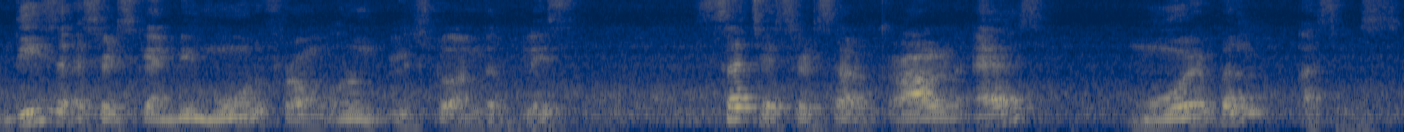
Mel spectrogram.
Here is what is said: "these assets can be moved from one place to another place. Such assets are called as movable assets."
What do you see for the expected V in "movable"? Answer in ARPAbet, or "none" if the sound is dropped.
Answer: none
